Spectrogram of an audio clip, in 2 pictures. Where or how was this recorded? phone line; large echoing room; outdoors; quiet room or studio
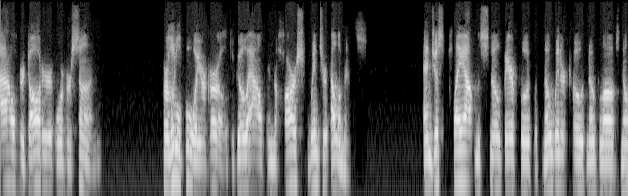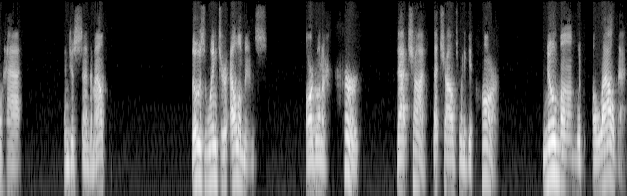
large echoing room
